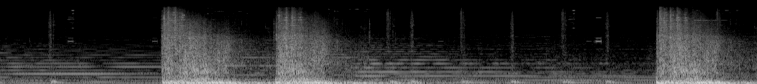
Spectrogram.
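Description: Loud bursts of gunfire in the video game Robocop: Rogue City, several heavy blasts separated by quieter stretches with rapid ticking shots between, no voices.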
